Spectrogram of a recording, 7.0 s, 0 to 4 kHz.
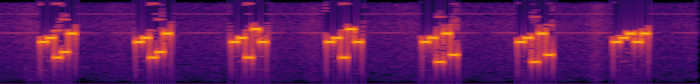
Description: Five-tone selective call (ZVEI), heard as quick runs of five tones, tones of about 70 ms. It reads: 89350 89350 89338 89338 89104 89104 89080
